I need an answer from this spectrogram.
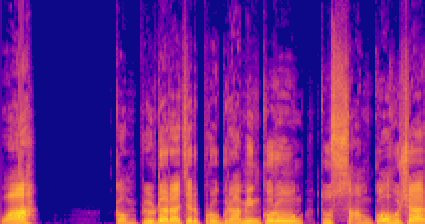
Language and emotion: Goan Konkani, surprised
